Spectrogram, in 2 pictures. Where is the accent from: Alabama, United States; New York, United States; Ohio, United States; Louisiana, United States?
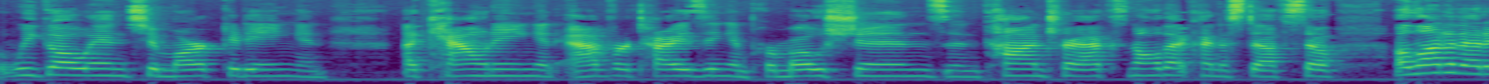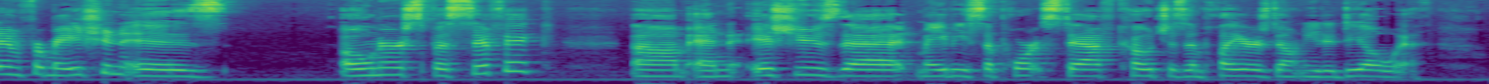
Ohio, United States; Toledo; I'm from Ohio, guys, so I'm from Toledo, but I don't tell a lot of people that.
